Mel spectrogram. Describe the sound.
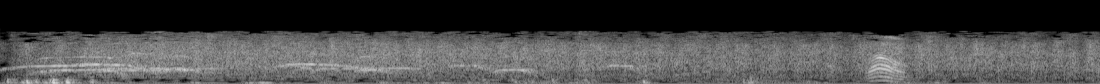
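A crowd applauds and cheers as a guest speaker takes the microphone, dense clapping mixed with scattered cheers and whoops, with one shrill cheer rising above the rest near the end. A single voice speaks briefly over it.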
